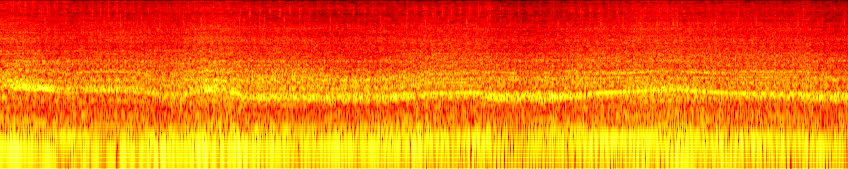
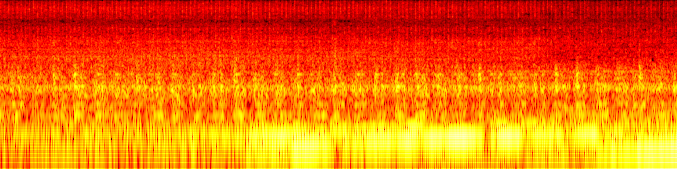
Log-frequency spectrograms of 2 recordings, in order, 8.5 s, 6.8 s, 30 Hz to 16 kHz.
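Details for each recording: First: 2012 Chevrolet Sonic idling evenly with a steady low hum and no knock; noise stops with the poly belt removed and returns when refitted, pointing to the belt-driven water pump. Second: 2012 Chevrolet Sonic petrol engine idling and revving with a loose, irregular knock, two to three a second, traced by stethoscope and belt removal apparently to the water pump bearing, which needs replacing.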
